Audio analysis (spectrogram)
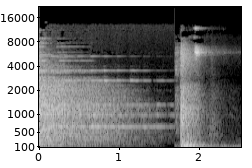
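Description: A fading, ringing tone trails off before a sudden loud knock lands on a door, a short cluster of heavy thuds near the end with no voices.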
